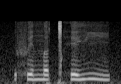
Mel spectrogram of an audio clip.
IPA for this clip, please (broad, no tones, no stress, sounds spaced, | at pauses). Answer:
f e n ʌ ǀʰ e j i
